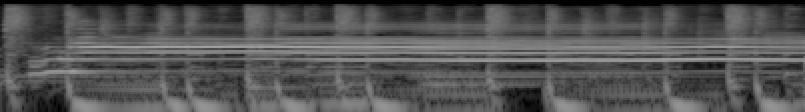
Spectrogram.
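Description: A man's long, high-pitched wailing cry: one held note of about four seconds that tails off near the end. Background music with a steady low beat plays under it.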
